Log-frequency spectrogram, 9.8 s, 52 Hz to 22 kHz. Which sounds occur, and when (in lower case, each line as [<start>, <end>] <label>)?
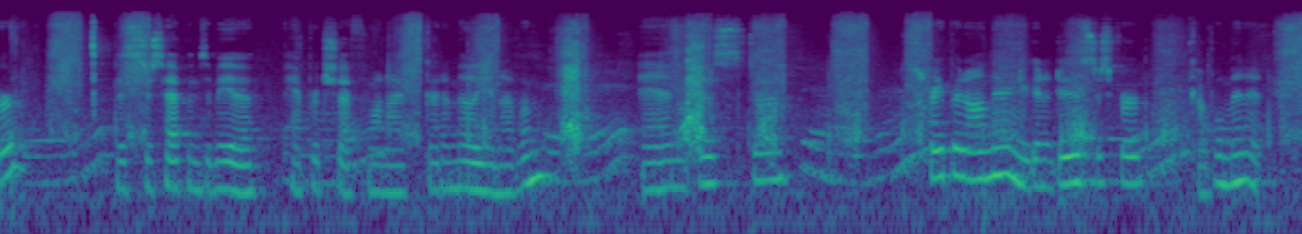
[0.00, 9.75] mechanisms
[0.65, 0.72] human voice
[7.92, 8.94] kid speaking
[8.91, 9.09] generic impact sounds
[8.92, 9.44] female speech
[9.51, 9.75] sanding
